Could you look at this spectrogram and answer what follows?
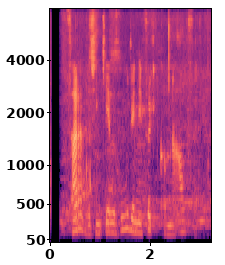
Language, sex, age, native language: Icelandic, male, 40-49, Icelandic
